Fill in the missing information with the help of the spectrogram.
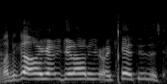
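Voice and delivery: hammed-up nervous bride pleading; panicky bride. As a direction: imitate a bride begging to flee. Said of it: "She was like".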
